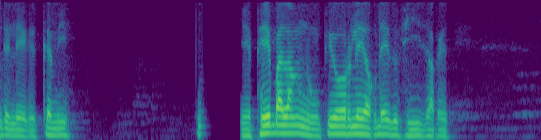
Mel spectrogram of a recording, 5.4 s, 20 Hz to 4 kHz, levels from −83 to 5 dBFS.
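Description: At 1.49 to 1.54 s there is a short stall from a late packet. The jitter buffer ran dry for a moment, and the receiver stretched the last sound by about 17 ms until the packet turned up, then carried on with nothing lost. It is heard as a faint hold or buzz on the sound. A spectrogram shows a brief smear of repeated, flattened harmonics, and the waveform shows a few near-identical cycles in a row.

From 2.00 to 2.44 s comes a call audio freeze, likely caused by packets being held up in transit until the jitter buffer emptied. The receiver bridged about 408 ms: first the last sound is continued as a fading buzz, then roughly 300 ms of silence follows before the audio resumes where it stopped, with nothing missing. On a spectrogram, banded energy trails off into a blank gap. Across the G.711 call path everything sits below 4 kHz.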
